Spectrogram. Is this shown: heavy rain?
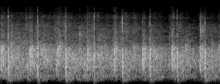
no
